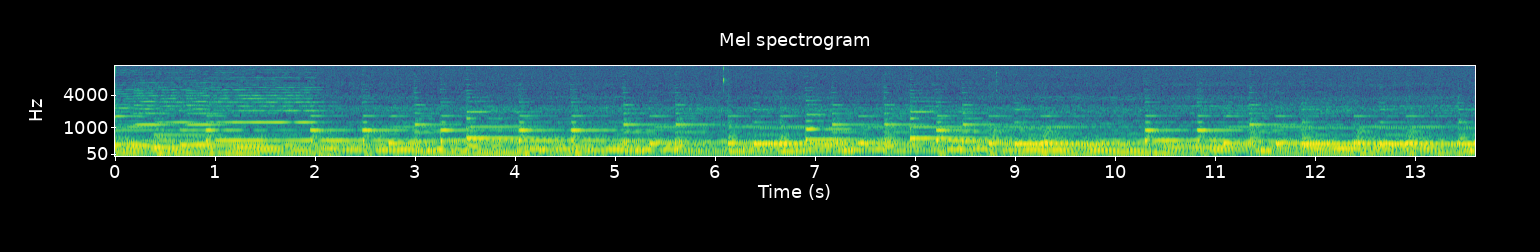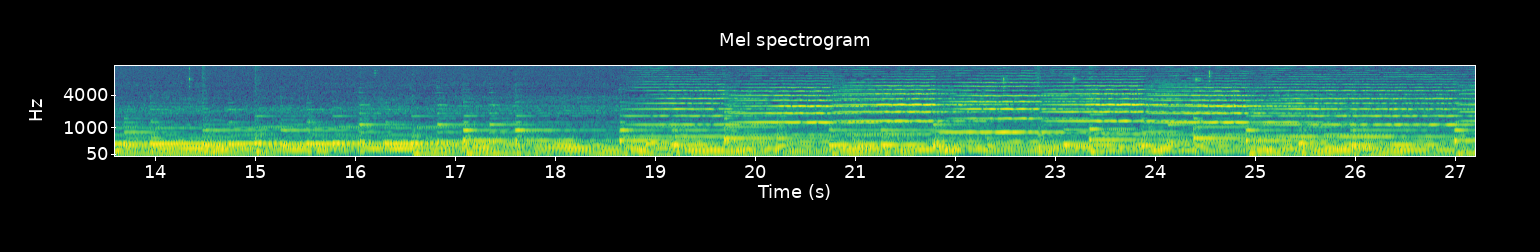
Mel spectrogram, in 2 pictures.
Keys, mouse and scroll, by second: 1.1 ctrl+z, 16.7 w, 20.1 ctrl+z.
